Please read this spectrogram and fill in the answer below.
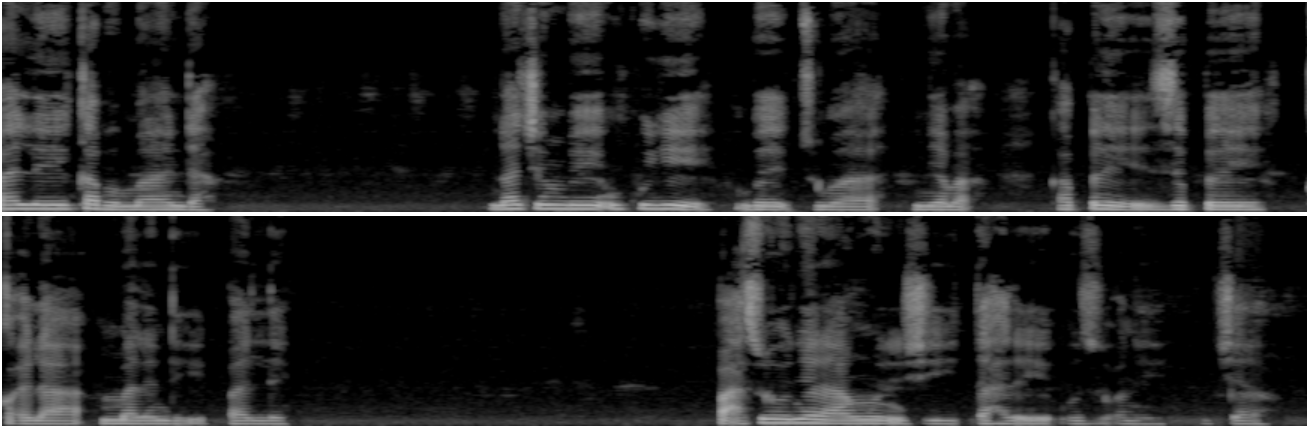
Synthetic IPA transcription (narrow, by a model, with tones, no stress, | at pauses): pa˦lːɨ˦ka˦bɨ˨maː˦n̩˦da˨ | na˦t͡ʃɪ˦m˦bɨ˦ŋ̩˦ku˦jɛ˦bɨ˦tu˦ma˦ | ɲɛ˦ma̰˨ | ka˨pɨ˦lɨ˨zɨ˦pɨ˦lɨ˦ | kɔ˨ʔʊ˨la˦ma˦lɨ˦n˦dɨ˨pa˦lːɨ˦ | pa˨ʔa˨so˦ɲɛ˦laː˨ŋʊ˦n˨ʃi˦ta˦ɦɪ˦lɨ̰˦o˨zʊ̰˨ʔʊ˨nɨ˨˦ | t͡ʃɛ˦la˨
